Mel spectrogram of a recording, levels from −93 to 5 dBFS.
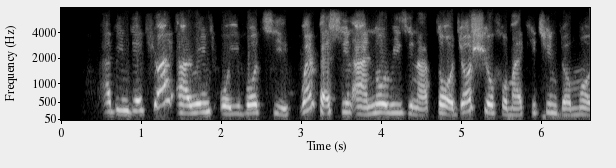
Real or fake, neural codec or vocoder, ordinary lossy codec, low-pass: real; none; Opus, 16 kbps; 7.2 kHz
